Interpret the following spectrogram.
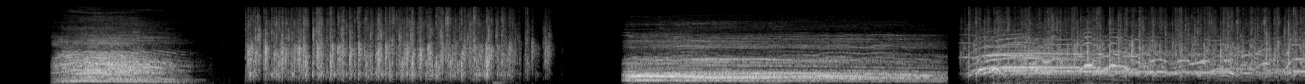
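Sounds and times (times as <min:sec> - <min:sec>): crowd cheering: 0:00.5 - 0:05.5, 0:06.2 - 0:13.0
crowd applauding: 0:02.4 - 0:05.6, 0:09.6 - 0:13.0.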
